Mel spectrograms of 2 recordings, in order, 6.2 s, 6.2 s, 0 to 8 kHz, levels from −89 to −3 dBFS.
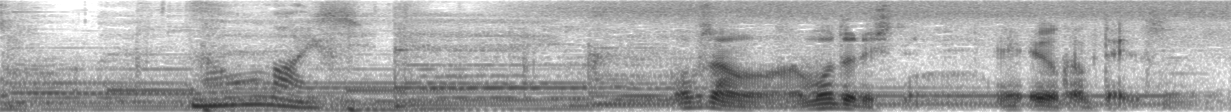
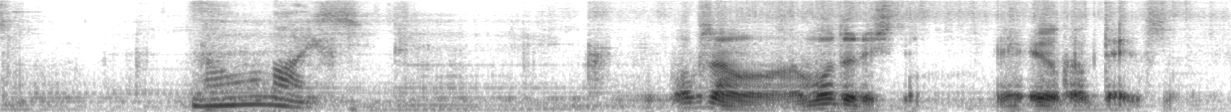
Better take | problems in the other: first | noise reduction (neural separator model SepFormer DNS4)

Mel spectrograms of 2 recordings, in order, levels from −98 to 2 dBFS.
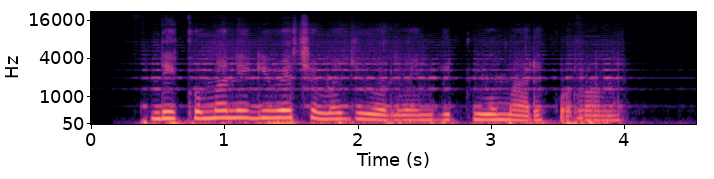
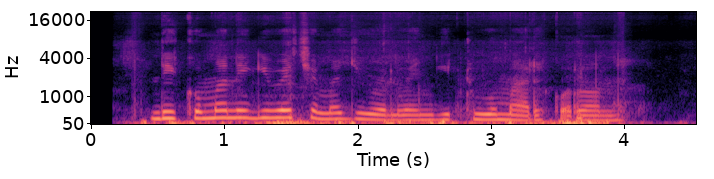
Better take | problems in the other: second | noise reduction (neural mask model RNNoise)

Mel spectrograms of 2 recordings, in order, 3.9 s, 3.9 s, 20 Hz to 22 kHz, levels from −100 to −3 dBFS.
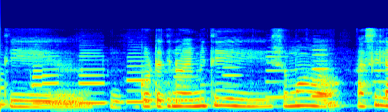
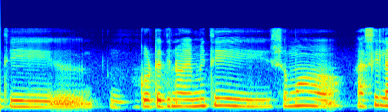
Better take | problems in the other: second | background sound (Wind instrument, woodwind instrument); 8 dB below the speech // room echo; dies away in 0.1 s

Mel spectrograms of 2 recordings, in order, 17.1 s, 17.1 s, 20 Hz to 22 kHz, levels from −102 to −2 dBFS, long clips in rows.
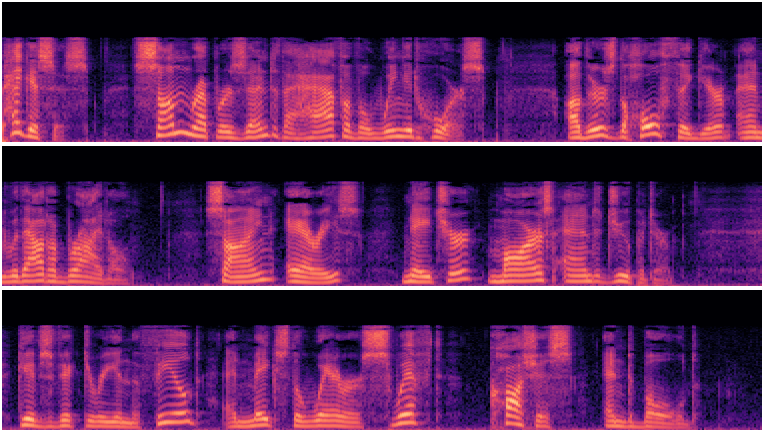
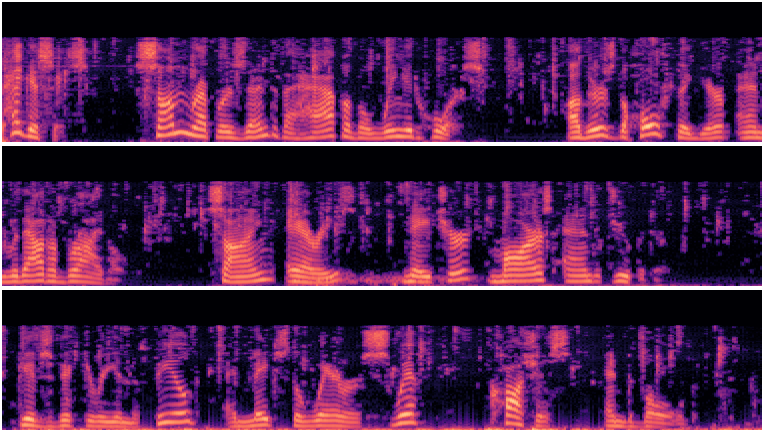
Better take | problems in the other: first | noise reduction (classical method spectral subtraction)

